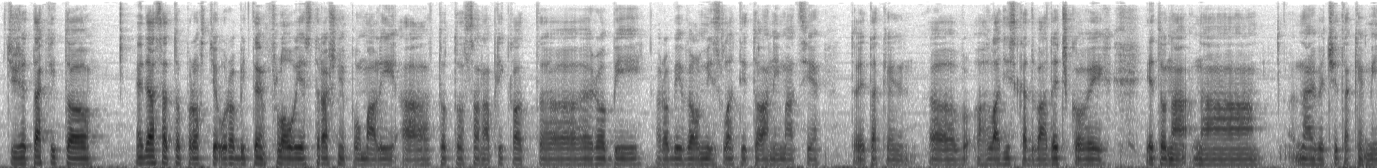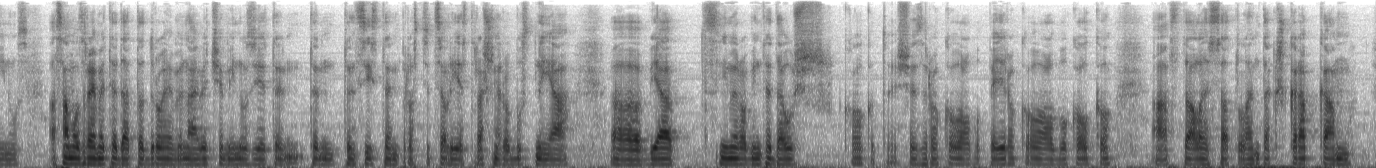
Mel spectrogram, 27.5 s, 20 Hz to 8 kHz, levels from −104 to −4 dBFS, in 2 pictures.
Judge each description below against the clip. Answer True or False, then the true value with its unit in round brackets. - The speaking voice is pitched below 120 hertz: True (95 Hz)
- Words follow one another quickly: True (170 wpm)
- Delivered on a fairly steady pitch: True (1.4 semitones)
